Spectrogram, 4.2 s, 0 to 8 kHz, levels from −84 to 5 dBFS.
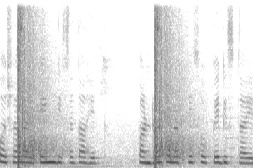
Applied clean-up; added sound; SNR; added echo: none; Gunshot, gunfire; 3 dB; none.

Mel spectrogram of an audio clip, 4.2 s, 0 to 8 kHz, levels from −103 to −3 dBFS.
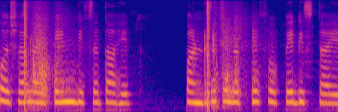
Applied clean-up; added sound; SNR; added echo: neural mask model RNNoise.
